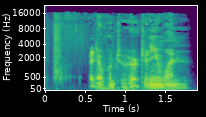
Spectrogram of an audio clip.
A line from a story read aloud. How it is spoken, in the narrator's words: Abe growled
